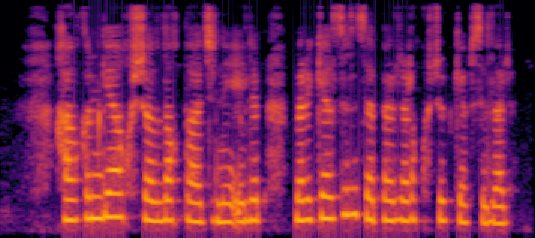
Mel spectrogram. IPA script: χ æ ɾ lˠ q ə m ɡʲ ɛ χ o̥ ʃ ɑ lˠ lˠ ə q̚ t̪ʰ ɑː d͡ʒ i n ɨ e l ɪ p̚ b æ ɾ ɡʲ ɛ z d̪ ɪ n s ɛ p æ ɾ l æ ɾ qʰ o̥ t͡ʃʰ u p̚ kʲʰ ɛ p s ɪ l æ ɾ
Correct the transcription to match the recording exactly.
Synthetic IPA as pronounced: χ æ lˠ q ə m ɡʲ ɛ χ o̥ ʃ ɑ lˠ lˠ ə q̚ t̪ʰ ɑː d͡ʒ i n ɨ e l ɪ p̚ m æ ɾ kʲ ɛ z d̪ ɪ n s ɛ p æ ɾ l æ ɾ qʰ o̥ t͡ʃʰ u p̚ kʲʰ ɛ p s ɪ l æ ɾ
